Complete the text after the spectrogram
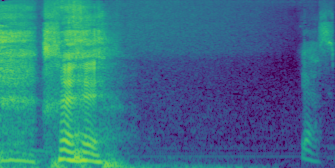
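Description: A man speaks calmly and closely.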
